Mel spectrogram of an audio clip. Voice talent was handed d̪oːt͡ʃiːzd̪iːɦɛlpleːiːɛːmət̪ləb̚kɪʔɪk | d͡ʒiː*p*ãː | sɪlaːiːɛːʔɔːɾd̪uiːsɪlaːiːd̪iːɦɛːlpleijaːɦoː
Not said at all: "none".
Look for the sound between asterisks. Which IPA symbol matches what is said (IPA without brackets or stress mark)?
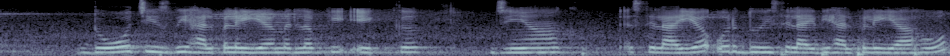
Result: none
